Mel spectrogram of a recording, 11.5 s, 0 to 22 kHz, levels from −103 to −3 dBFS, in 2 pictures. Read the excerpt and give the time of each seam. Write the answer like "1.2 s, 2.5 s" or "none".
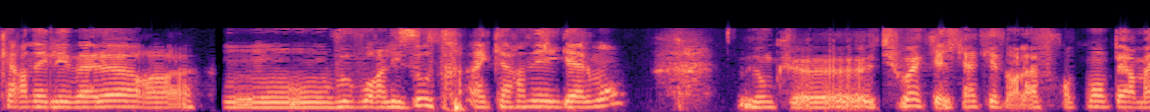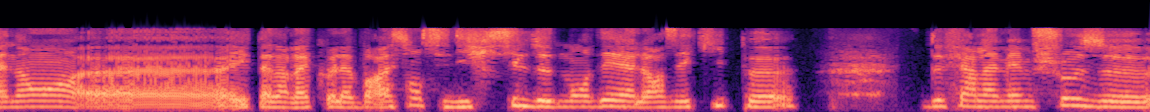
none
